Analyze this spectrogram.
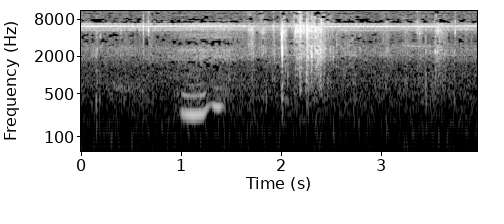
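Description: A knife scrapes soil off a mushroom.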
